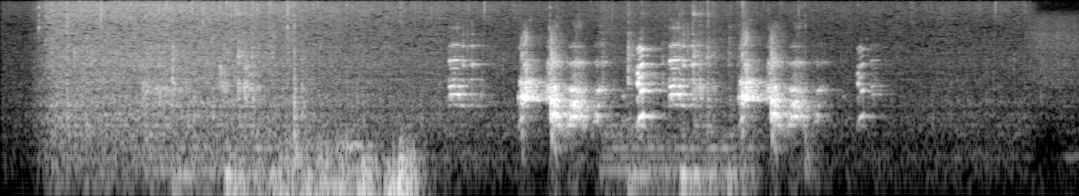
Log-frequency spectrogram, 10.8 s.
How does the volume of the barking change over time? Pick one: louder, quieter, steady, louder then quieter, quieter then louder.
louder.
